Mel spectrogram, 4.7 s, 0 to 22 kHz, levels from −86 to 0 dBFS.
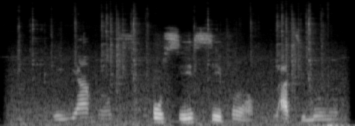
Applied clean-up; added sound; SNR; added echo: none; Alarm / Insect + Coin (dropping); 13 dB; none.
